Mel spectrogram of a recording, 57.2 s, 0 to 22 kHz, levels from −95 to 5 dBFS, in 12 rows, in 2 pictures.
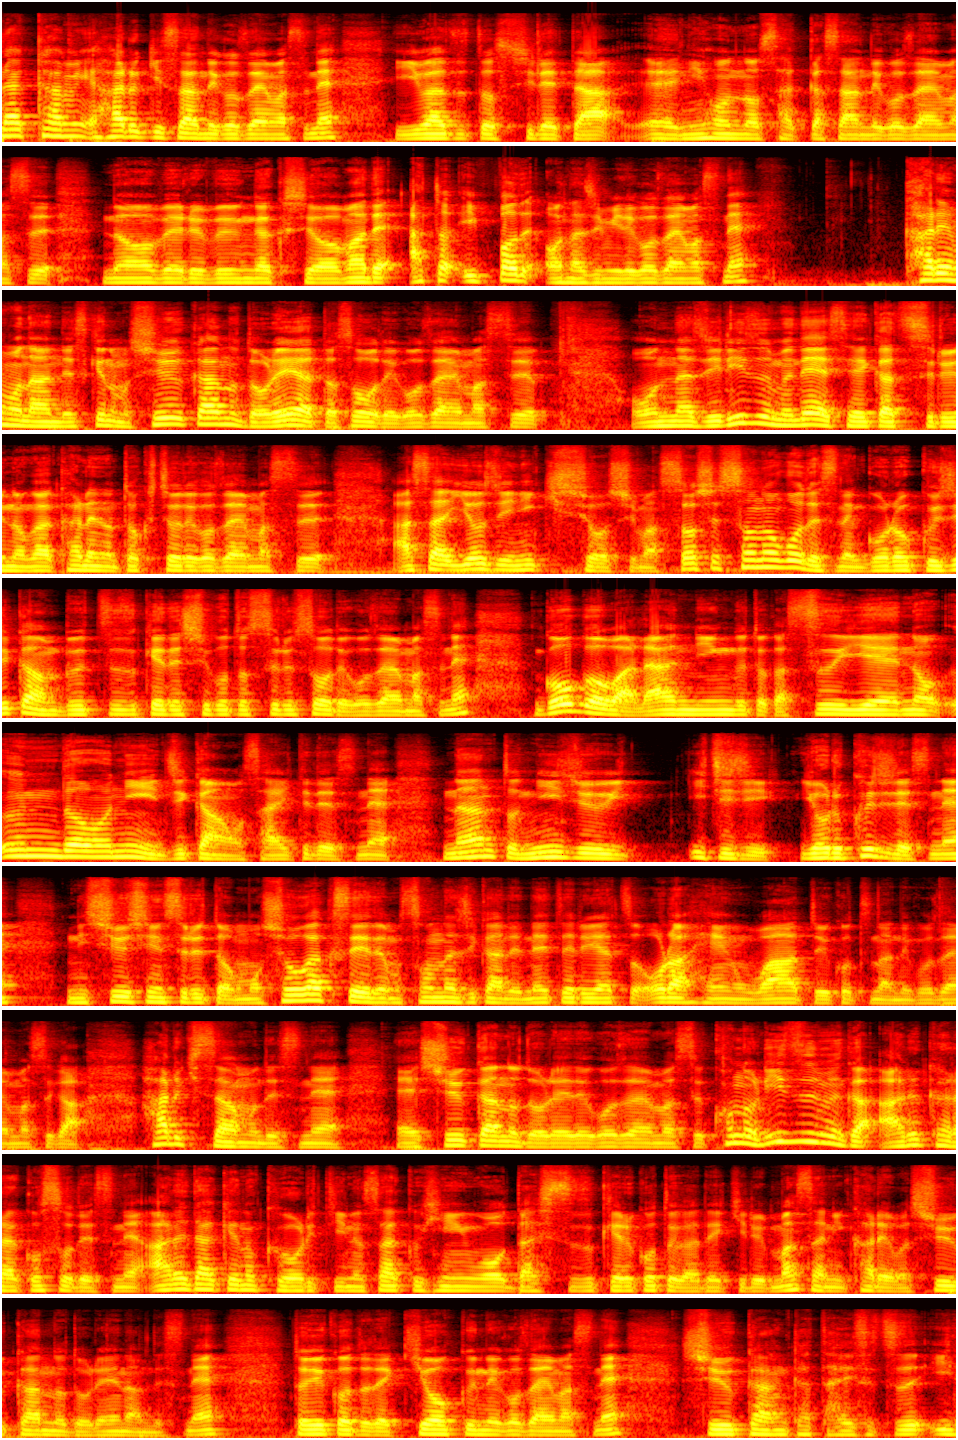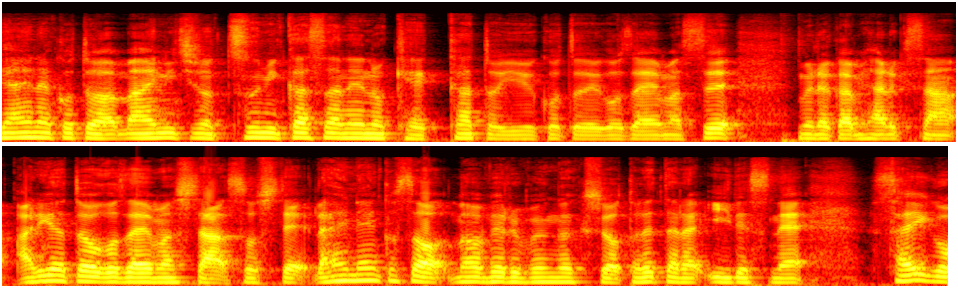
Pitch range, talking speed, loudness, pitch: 110-135 Hz, 410 characters per minute, -16 LUFS, 120 Hz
